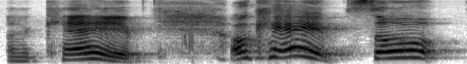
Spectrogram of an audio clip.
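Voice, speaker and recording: A woman's voice: extremely high pitch, very animated, very slow. A woman with a German accent hosting a livestream over a video call, enthusiastic and chatty, often repeating words and laughing. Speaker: livestream host.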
